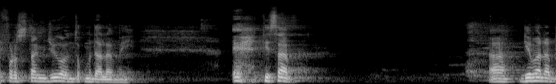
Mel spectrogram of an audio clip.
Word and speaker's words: ihtisab: Ihtisab. Gimana bacanya? Ihtisab.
